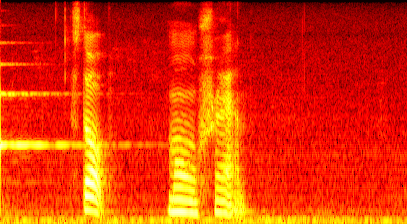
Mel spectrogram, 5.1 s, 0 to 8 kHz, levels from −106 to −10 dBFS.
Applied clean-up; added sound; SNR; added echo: none; Piano; 11 dB; none.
